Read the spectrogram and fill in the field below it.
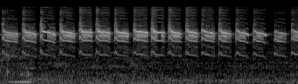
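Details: Wambi lure call meant for luring: a fast, steady chatter of buzzy high notes, roughly five per second, each slightly falling, continuing without a break.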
